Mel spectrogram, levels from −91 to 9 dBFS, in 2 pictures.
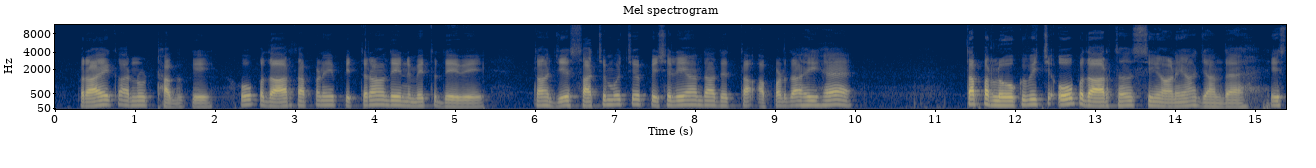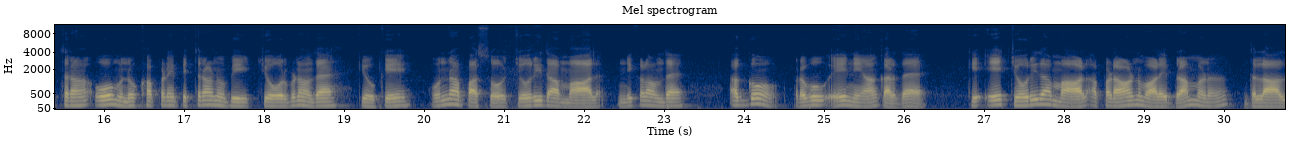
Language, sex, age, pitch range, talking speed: Punjabi, male, 40-59, 110-135 Hz, 105 wpm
